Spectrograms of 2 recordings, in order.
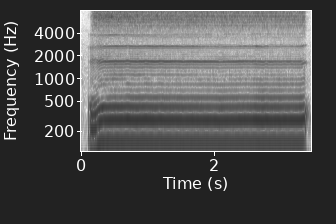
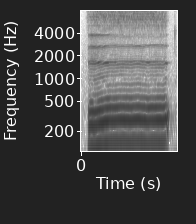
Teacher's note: it's also a very long sound you should be able to do it softly for quite a long time even though your tongue is pushed up against your teeth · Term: z sound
